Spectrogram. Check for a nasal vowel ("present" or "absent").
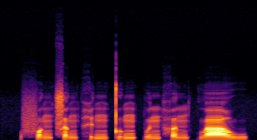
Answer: absent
